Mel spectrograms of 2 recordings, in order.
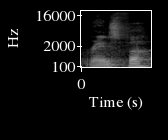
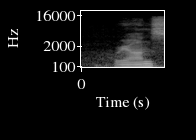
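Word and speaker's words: Reinsve: Um, how do you say Jonathan? Rainspa. Renate. Riance. Riance.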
